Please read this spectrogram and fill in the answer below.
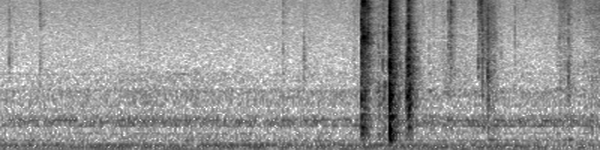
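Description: Small hard objects clicking and knocking as makeup items are rummaged through, a quick cluster of sharp clicks about two and a half seconds in, over a steady low hum.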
